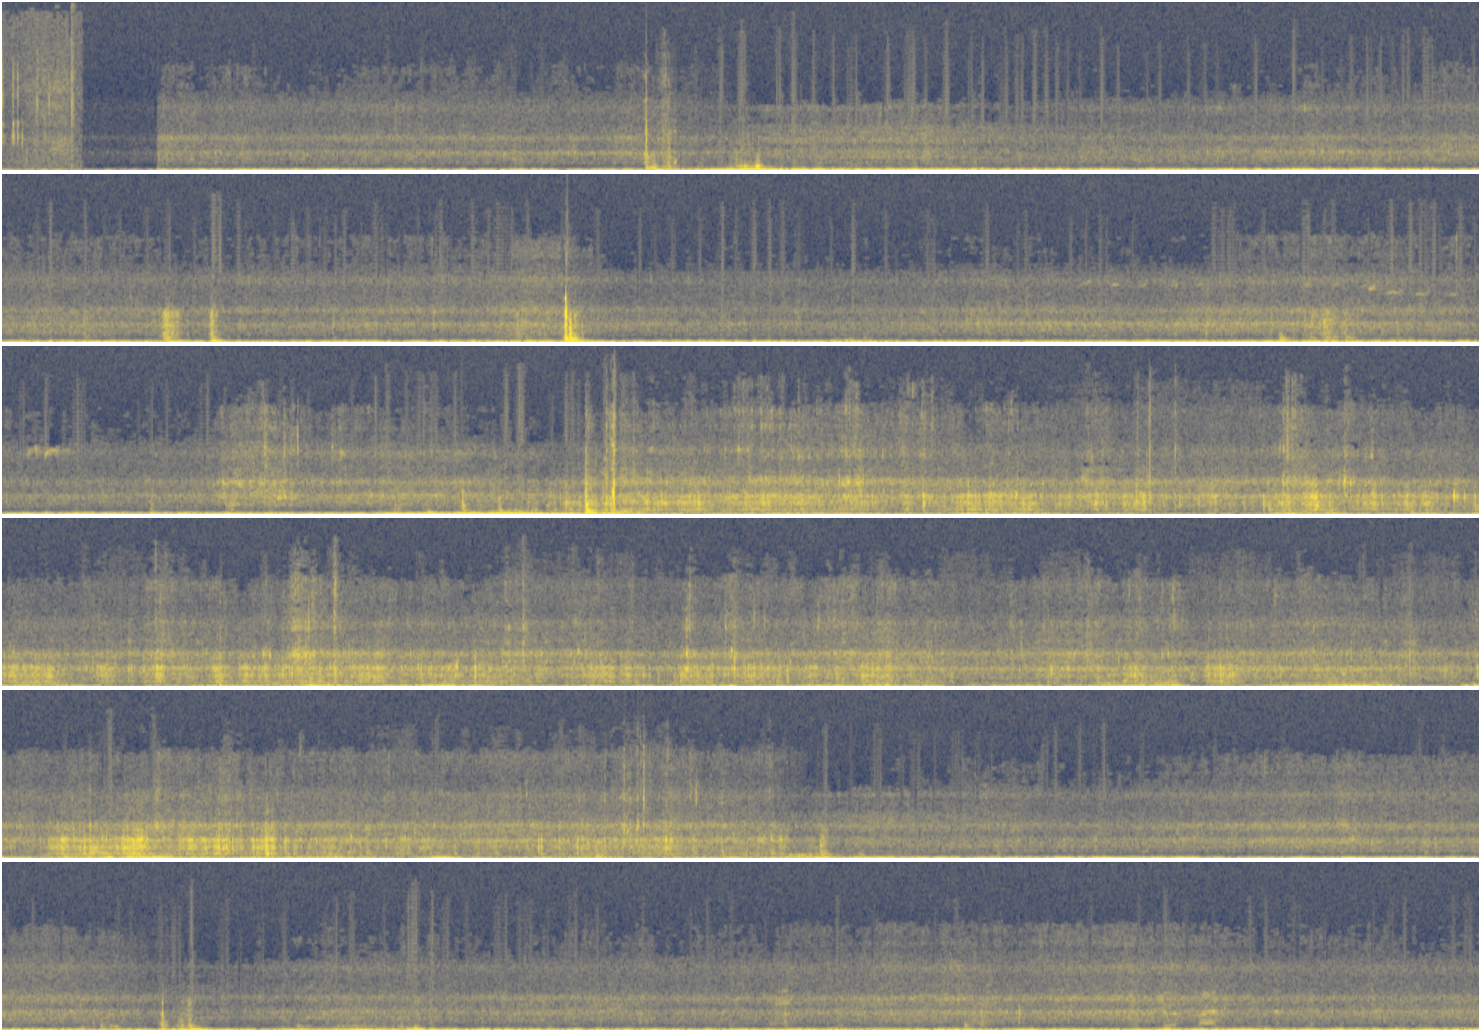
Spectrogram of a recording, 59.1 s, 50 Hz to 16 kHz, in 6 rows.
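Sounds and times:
wind on microphone: 0.0 - 59.0
paddle splashing in water: 23.1 - 44.6.

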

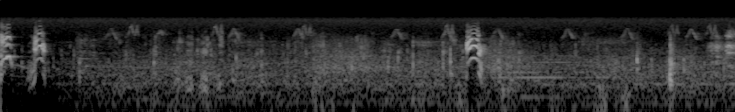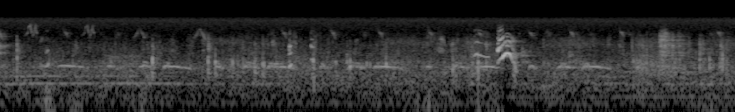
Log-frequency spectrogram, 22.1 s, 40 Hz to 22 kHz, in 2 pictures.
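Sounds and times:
low wavering whine: 3.4 - 22.0
puppy yelping: 7.0 - 7.4, 18.0 - 19.1.

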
